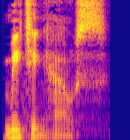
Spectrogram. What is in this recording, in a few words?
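"meeting house", English, British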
